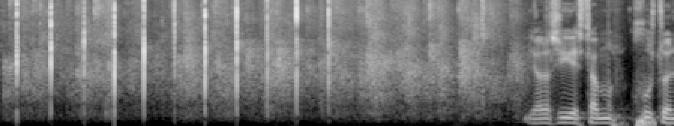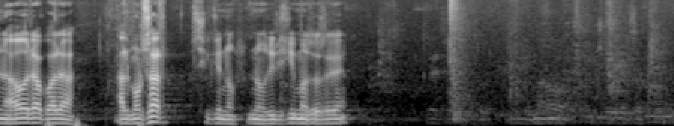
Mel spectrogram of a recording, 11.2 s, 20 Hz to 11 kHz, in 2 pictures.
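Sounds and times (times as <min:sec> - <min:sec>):
audience applause: 0:00.0 - 0:04.4
speech: 0:04.4 - 0:08.6.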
